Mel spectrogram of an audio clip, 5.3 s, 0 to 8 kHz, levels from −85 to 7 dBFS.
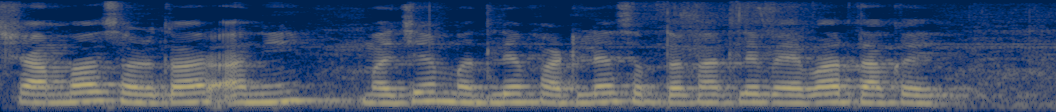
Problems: continuous background conversations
